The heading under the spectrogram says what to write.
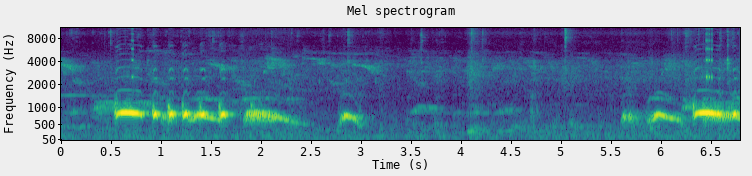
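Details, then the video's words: Zebra doves of the local type sing to spur silent doves into song: a rapid pulsed run of coos, short falling notes, a pause, then another rolling phrase building at the end. "Perkutut Lokal Gacor 100% JITU Ajak Perkutut Malas Bunyi Dijamin NYAUT LANGSUNG RAMAI"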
